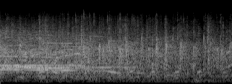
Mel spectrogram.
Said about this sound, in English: It is annoying, isn't it? You can clap, it's okay.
